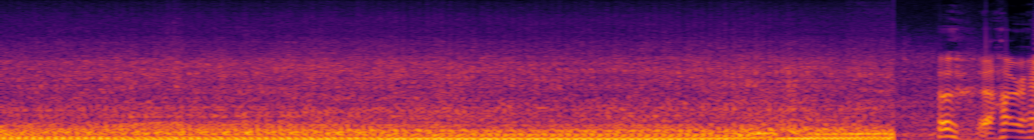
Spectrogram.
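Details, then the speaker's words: Wrecked Porsche Cayman after new transmission installed: loud, deep, steady idle with no misses or knocks, roughness only from the open exhaust; normal healthy idle, engine sounds good. "the engine sounds good so that's that's amazing that's really good that's a good sign"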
